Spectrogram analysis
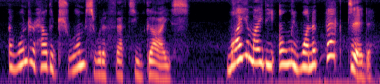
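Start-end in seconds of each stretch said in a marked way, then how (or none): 3.4-5.6 distressed. Acted. Distressed girl.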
